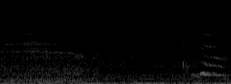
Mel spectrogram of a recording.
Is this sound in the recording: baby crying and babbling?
yes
